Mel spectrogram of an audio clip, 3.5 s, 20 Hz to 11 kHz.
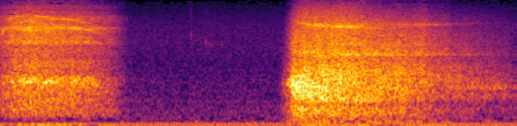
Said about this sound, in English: I want you to take a deep breath, hold it for 1 second, and exhale, okay?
